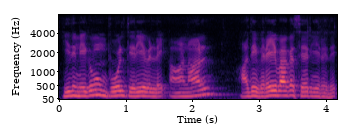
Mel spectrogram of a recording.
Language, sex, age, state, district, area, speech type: Tamil, male, 45-60, Tamil Nadu, Tiruppur, urban, read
